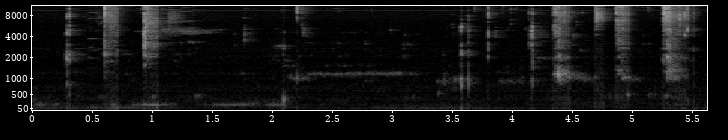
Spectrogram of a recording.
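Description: A person chewing food close to the microphone: scattered wet mouth clicks and lip smacks. There are a few in the first second, a lull around the middle, then a quicker run of smacks over the last two seconds.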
